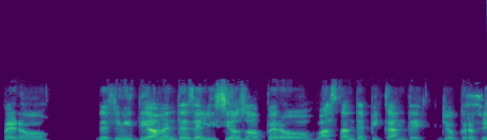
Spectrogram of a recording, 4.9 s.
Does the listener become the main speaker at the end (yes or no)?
no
